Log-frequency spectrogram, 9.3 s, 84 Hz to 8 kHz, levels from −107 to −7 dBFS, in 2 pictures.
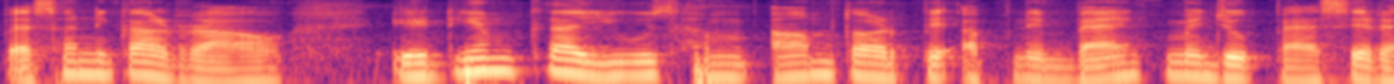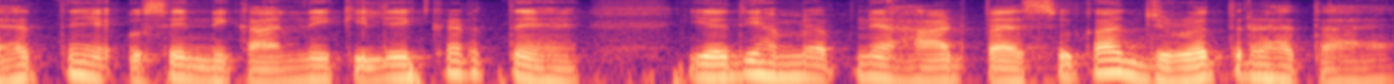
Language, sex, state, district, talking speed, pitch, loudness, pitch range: Hindi, male, Bihar, Patna, 205 wpm, 120 Hz, -19 LUFS, 105-135 Hz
